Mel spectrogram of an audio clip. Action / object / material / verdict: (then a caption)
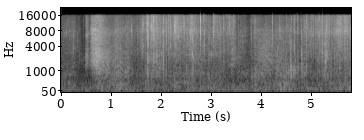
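scrape / pile of soap flakes and chips / soap / none. Both bare hands press, rub and scrunch their fingertips through a large heap of small, multicolored dry soap flakes and chips, solid crumbly pieces piled on a dark surface. The result is a steady, bright, crisp crunching and crackling with little low end, rising into denser bursts as the pieces are crushed.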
